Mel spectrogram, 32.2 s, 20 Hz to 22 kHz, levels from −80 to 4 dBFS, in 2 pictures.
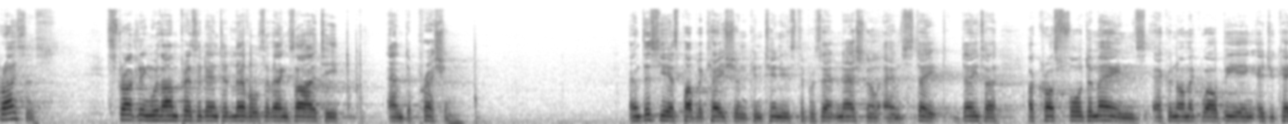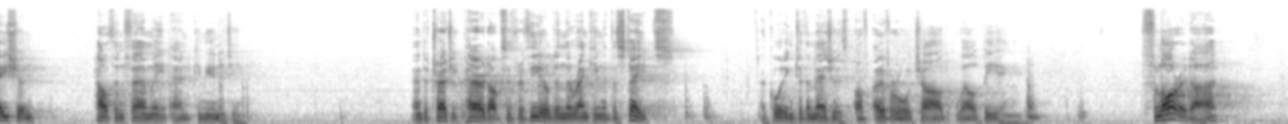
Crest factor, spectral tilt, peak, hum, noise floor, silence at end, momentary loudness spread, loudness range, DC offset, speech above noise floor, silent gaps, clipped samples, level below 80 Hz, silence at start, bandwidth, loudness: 20 dB; -6 dB/octave; 0 dBFS; none; -53 dBFS; 0.65 s; 16 LU; 9 LU; under 0.1%; 33 dB; none; under 0.1%; -52 dBFS; 0 s; 16.5 kHz; -21 LUFS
